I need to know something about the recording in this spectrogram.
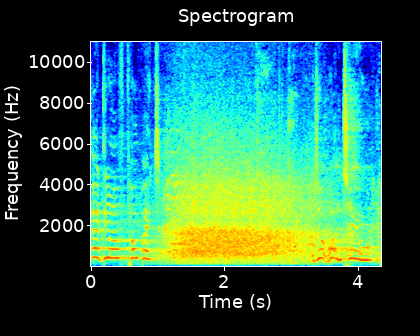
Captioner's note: audience laughing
